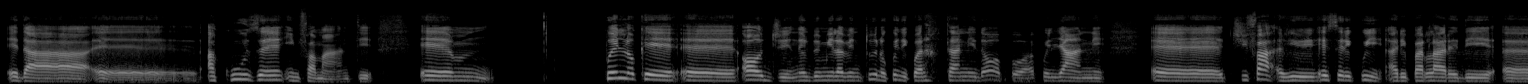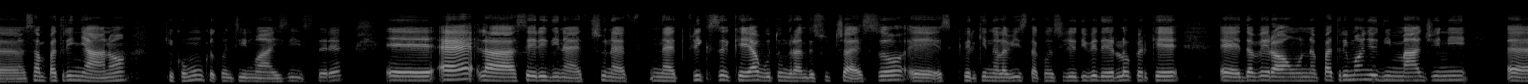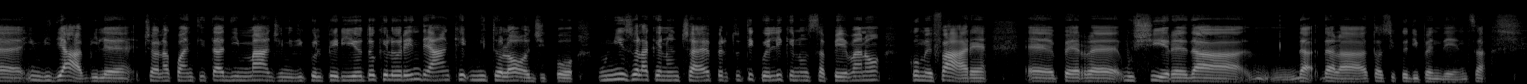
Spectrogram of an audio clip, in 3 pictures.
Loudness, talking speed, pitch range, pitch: -36 LUFS, 130 wpm, 160-200 Hz, 180 Hz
